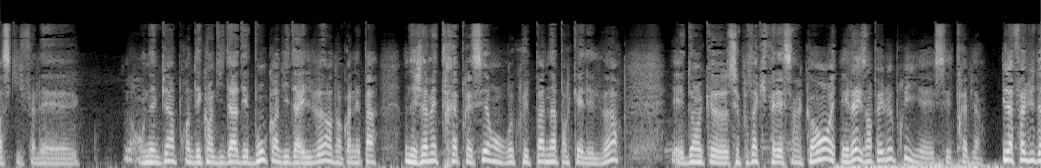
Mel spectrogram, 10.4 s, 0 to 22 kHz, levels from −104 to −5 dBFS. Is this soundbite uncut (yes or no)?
no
